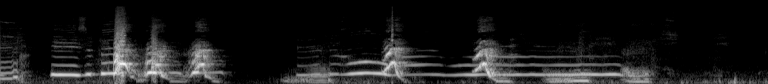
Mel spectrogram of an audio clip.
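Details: A sleeping Dalmatian wakes and gives drawn-out, wavering howls and whines, seemingly annoyed, as its owner sings a waggy-tail song alongside.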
